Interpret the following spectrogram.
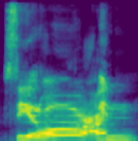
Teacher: یہاں پہ را ہیوی پڑھا جائے گا کیونکہ فتحہ کے ساتھ ہے، اس کے بعد جو الف مد ہے وہ بھی ہیوی پڑھی جائے گی۔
